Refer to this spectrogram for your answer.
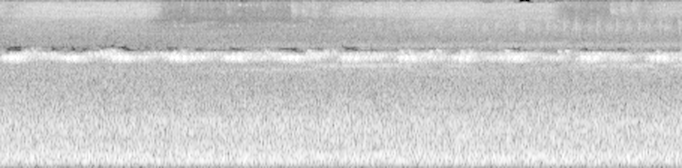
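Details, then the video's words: Hot summer night in a city backyard with crickets and cicadas: rhythmic bright chirps, about two to three per second, layered on a continuous high buzz, light traffic murmur far in the background. "Summer Night Sounds ~ Crickets, Cicadas"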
